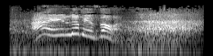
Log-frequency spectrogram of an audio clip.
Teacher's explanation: Note that he does not stress the pronoun him, but he does stress the word ain't.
